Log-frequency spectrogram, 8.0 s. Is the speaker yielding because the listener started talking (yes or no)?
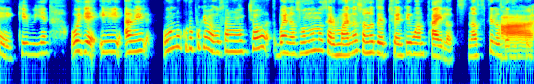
yes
